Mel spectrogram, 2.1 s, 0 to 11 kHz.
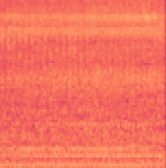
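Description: A Swaraj 742 XT tractor engine pulls an 8-foot rotavator through a field, a loud, steady low engine drone with continuous mechanical churning and no voices.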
